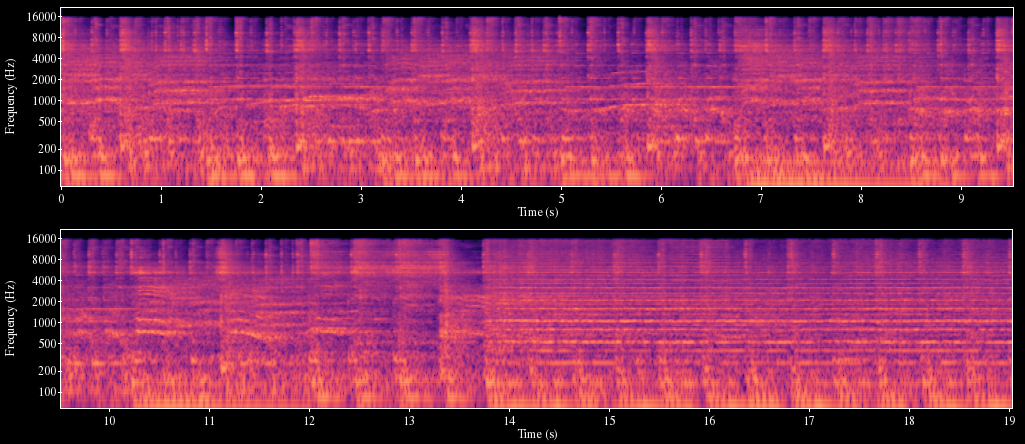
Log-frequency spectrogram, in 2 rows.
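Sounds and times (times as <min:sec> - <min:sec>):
crowd cheering: 0:00.0 - 0:07.0
steady drum beat: 0:00.0 - 0:19.0
wind band playing: 0:00.0 - 0:19.0.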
